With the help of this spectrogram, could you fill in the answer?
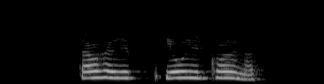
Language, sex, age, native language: Icelandic, male, 9, Icelandic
